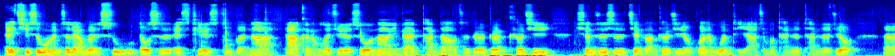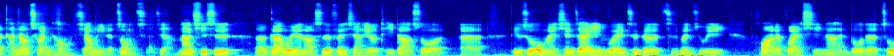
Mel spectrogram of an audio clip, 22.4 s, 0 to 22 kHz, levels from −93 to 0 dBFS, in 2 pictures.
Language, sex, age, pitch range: Chinese, male, 20-39, 105-120 Hz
